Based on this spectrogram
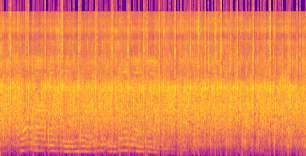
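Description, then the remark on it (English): A roomful of people applauds steadily for graphic novel creator Dean Motter, a dense, even patter of clapping that holds for several seconds, with a voice briefly carrying over it at the start. “Give him a round of applause anyway.”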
